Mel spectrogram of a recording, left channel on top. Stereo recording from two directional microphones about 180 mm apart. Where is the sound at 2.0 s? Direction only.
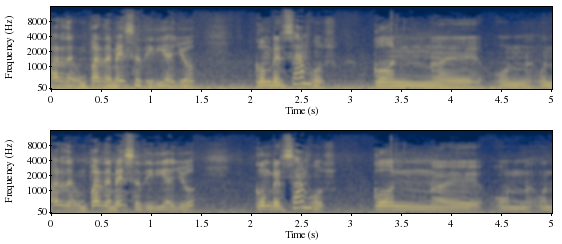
20° right (ahead or behind).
